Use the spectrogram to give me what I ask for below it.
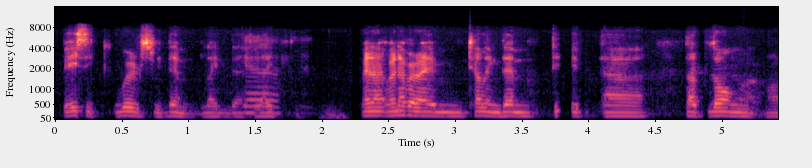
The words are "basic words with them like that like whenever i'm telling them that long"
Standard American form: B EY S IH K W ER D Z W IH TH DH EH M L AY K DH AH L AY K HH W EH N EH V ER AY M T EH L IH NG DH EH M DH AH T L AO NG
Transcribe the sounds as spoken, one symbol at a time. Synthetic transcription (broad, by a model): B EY S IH K W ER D S W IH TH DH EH M L AY K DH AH L AY K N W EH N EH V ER AY M T EH L IH NG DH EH M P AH T L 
